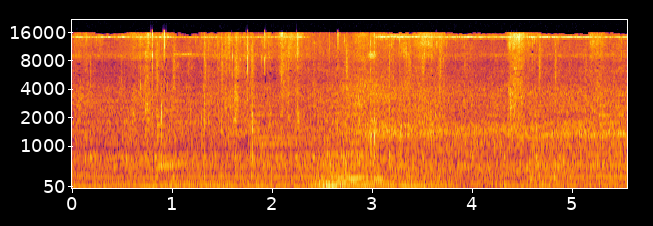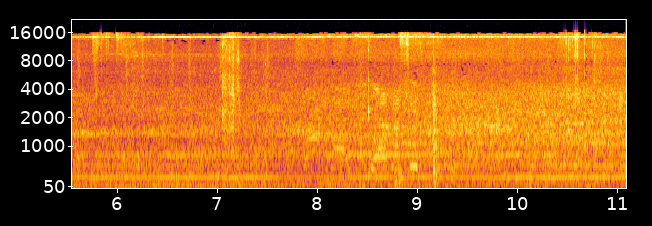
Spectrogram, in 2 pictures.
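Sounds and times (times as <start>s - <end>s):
car engine running: 0.0s - 11.0s.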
